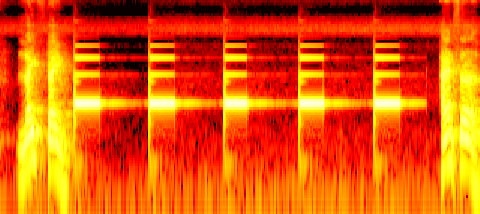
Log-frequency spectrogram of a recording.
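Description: A countdown timer beeps once a second.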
